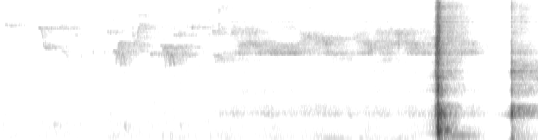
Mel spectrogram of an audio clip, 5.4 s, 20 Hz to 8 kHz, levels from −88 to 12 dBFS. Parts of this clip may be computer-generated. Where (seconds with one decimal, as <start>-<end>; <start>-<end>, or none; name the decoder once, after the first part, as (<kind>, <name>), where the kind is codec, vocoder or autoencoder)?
2.2-5.4 (codec, SNAC)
